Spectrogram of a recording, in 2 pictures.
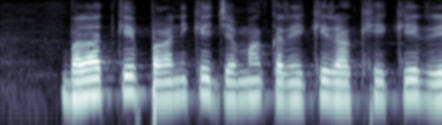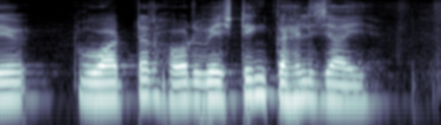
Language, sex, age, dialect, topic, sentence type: Maithili, male, 18-24, Eastern / Thethi, agriculture, statement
